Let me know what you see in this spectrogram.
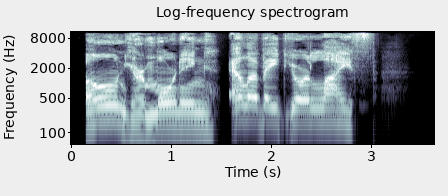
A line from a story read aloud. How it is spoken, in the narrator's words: the billionaire shouted with the kind of enthusiasm you'd hear from Roman soldiers on achieving a crucial victory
